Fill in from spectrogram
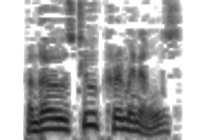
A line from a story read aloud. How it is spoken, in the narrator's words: asked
